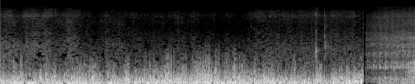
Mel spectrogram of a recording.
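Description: Strong wind roars and buffets the microphone while sailing between Saint Lucia and Martinique, a continuous low rumble that suddenly drops near the end.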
